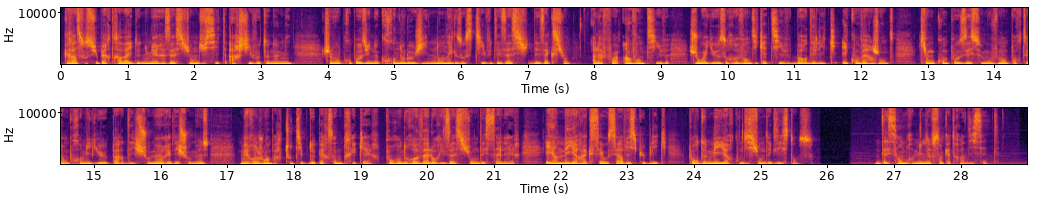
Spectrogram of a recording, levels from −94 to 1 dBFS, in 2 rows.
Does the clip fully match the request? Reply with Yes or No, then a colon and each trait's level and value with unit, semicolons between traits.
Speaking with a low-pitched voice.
No: high, 210 Hz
